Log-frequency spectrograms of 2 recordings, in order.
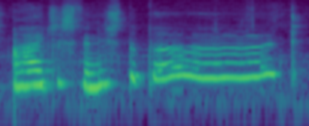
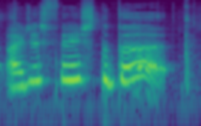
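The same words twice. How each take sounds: First: Much higher and slow, savoring each word; excited, drawn-out. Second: Higher and louder, bursting with excitement; excited. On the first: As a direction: stretch it out, giddy and amazed. Repeats finishing news, drawn out. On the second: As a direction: announce it thrilled, just having finished. Excited announcement after finishing book. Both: Real, not acted.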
